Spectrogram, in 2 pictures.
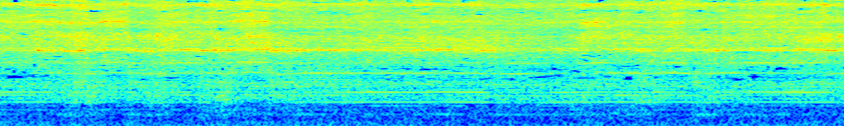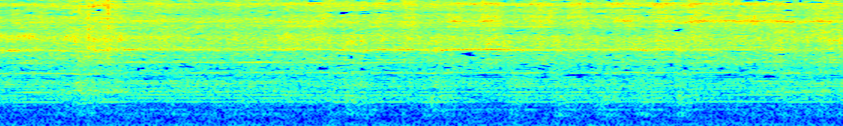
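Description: An electric shaver buzzes steadily, close by.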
